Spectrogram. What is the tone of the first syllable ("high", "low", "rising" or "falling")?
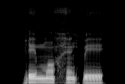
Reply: high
